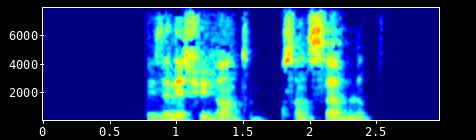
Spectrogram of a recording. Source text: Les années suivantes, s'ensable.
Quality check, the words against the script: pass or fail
pass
